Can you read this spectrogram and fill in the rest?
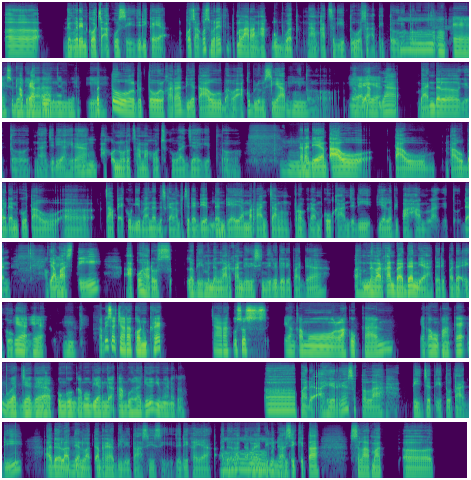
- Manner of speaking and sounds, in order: in English: "coach"; in English: "coach-ku"; other background noise
- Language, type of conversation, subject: Indonesian, podcast, Pernahkah kamu mengabaikan sinyal dari tubuhmu lalu menyesal?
